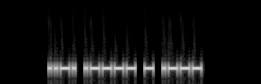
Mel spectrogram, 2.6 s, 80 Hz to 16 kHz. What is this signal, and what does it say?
Morse code, heard as a keyed tone, about 40 wpm, 700 Hz. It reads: F1TJ
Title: DXCC-100 Call Signs - 4 Characters - Repeated 2x - 40wpm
